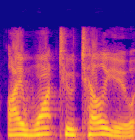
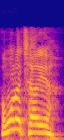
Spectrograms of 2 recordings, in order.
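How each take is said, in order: First: Each word is said clearly and separately. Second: The words are run together into one blur. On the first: "The script says" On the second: "It's just all one big mashup of sounds"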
